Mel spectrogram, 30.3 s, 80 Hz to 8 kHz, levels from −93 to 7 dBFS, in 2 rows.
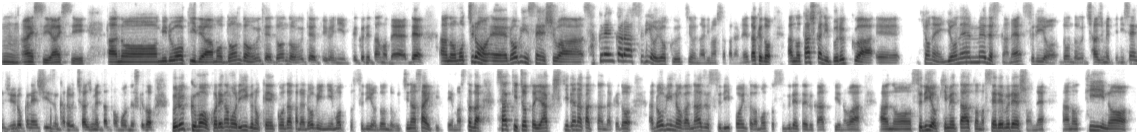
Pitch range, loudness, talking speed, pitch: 120-170 Hz, -20 LUFS, 500 characters per minute, 140 Hz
